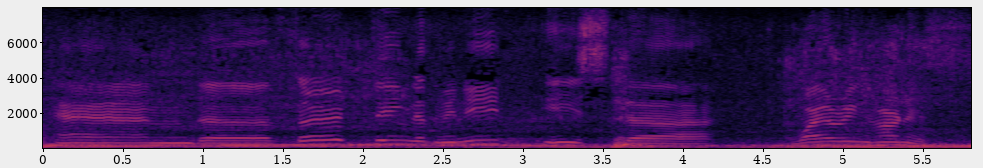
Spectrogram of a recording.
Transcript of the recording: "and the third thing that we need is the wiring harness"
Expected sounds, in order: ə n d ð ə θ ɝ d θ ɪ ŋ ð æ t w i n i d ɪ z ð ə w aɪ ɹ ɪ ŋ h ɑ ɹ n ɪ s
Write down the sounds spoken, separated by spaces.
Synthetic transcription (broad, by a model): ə n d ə t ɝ d t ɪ ŋ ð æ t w i n i d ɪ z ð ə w aɪ ɹ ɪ ŋ h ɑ ɹ n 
